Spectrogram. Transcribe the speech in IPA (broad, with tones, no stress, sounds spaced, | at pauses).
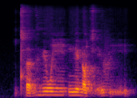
cʰ ə˧˩˧ ɡʱ y˥ w i˥ | mʲ e˥ ɳ ɔ˨˩ c ḭ˩˥ ɳ v ḭ˧˩˧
